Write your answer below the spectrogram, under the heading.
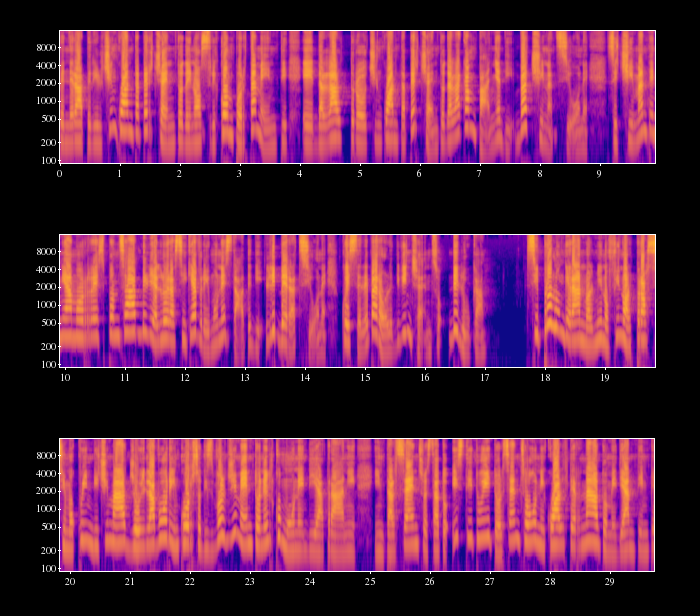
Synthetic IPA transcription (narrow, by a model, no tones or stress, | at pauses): pend̪eɾapːeɾilt͡ʃiŋkwant̪apert͡ʃɛnt̪od̪ejnɔst̪ɾikomport̪ament̪ied̪alːalt̪ɾot͡ʃiŋkwant̪apert͡ʃɛnt̪od̪alːakampa̰ɲːad̪ḭvat͡ʃːinat̪sːjo̰ːneset͡ʃːimant̪enjaːmoresponsabilialːoːɾasik̟ːeavɾeːmounest̪a̰ːt̪ed̪ilibeɾat̪sːjo̰ːnekwest̪elepaɾɔːled̪ivint͡ʃɛ̰nt̪sod̪eluːka | sipɾoluŋɡeɾanːoalmeːnofiːnoalpɾɔsːimokwind̪it͡ʃimad͡ʒːoilavoːɾiːŋkorsod̪izvold͡ʒiment̪onelkomuːned̪iat̪ɾaːniint̪alsɛnsoɛst̪aːt̪oʔist̪it̪uiːt̪oilsɛnsouːnikoalt̪ernaːt̪omed̪jant̪eimp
